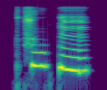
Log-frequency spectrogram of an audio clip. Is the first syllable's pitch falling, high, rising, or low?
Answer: high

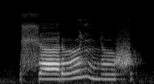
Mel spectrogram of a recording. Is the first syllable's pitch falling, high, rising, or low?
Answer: low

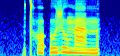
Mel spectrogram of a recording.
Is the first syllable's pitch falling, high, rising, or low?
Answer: rising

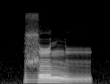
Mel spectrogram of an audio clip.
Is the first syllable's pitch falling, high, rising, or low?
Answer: high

